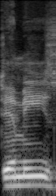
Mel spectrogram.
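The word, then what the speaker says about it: dhimmi: and development of the Zima in Islamic law most people call them demies or dimma so I'll use that pronunciation uh and what I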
